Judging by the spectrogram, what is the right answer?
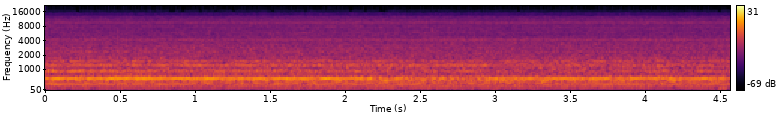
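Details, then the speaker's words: Pool pump after vacuum line and pipe back to the pool were sucked dry: steady motor whine with thin airy hiss, no solid water flow yet; pump struggling to regain prime. "It it kind of right now it sucked the entire vacuum line plus the length of that pipe back to the pool dry. So, she's trying and she will succeed."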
